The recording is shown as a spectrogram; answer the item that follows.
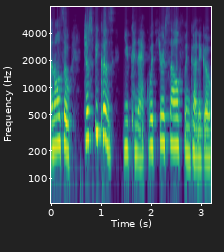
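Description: A woman speaks in an unremarkable speaking voice at a moderate pace. Her pitch varies in an ordinary way, over a quiet background. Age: 40s. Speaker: breathwork coach and former neuroscientist. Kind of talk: casual interview chat.

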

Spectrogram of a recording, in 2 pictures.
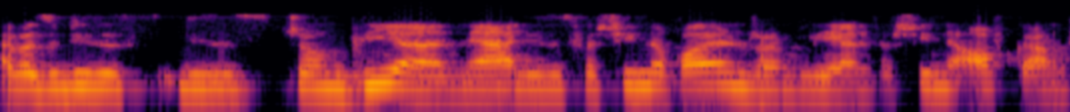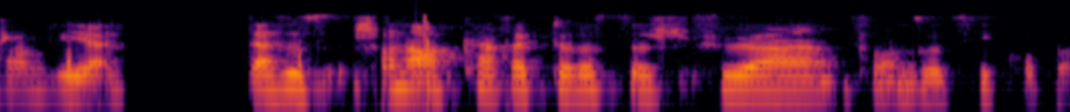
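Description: A woman talks fairly quickly at a medium pitch in an unremarkable speaking voice. Her intonation stays fairly even. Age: 40s. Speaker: startup founder. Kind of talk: interview.

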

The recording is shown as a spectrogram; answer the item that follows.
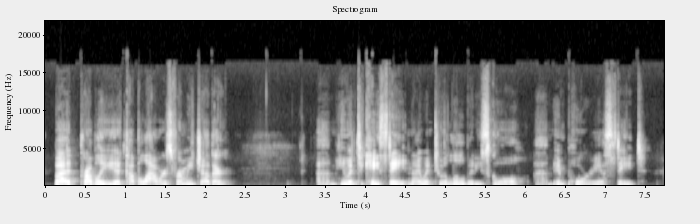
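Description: A woman with a Midwestern American accent and a fairly low pitch talks at a moderate pace with very wide pitch swings and big swings in loudness. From US Midwest. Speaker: bereaved mother, grief support founder. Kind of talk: interview.

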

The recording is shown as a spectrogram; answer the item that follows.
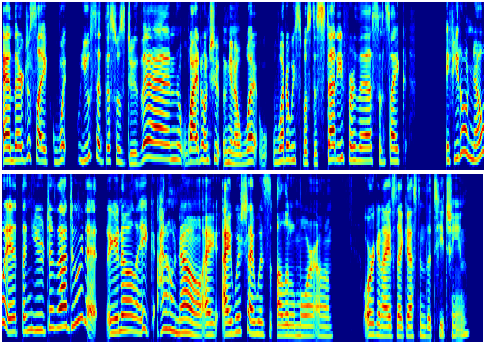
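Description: With an American accent, a woman uses a normal speaking voice at a fairly high pitch, moderate pace and lively intonation, the sound dry and close with no echo. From Texas. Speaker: professor and video producer. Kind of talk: casual chat. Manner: direct.

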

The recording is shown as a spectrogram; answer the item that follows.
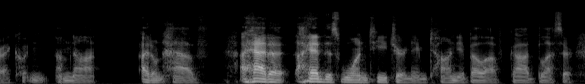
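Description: Speaking at a fairly quick pace, a man with an American accent has a very deep, low pitch, a bright, sharp tone and ordinary pitch variation. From Virginia, US South. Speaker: horror writer. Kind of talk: casual chat. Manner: animated.

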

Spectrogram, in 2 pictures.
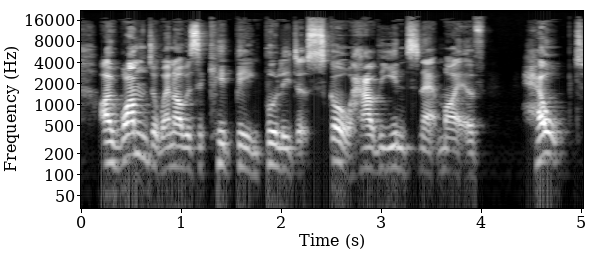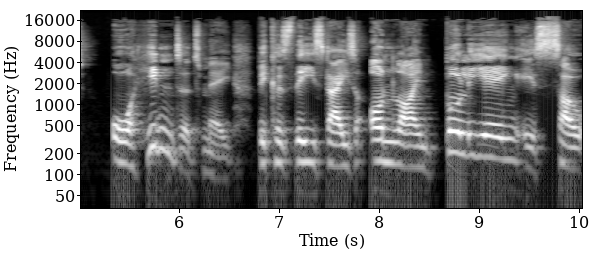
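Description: Against a silent background in a very clean recording, a man with a fairly high pitch speaks at a fairly slow pace with lively intonation and an animated tone. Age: 40s. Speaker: professional poet. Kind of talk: casual chat.

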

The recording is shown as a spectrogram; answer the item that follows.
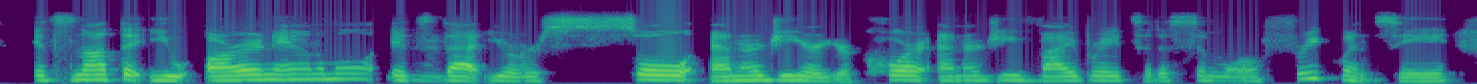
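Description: A woman's normal speaking voice at a medium pitch, moderate in pace with hardly any pauses, fairly even in intonation but with big swings in loudness. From raised overseas, US family. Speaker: animal soul reader and artist. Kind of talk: interview conversation.

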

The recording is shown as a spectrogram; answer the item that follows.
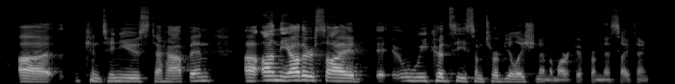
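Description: Lively intonation and big swings in loudness mark an ordinary speaking voice at a fairly quick pace. The recording is very clean with a silent background. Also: man, fairly high pitch for a man. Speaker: podcast co-host. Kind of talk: casual chat, news recap.

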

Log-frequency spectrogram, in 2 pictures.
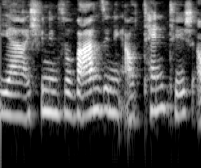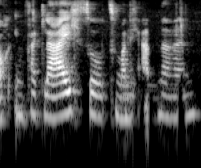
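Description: A woman's somewhat breathy, medium-pitched voice, fairly slow with hardly any pauses and a monotone, flat intonation. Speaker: self-love coach and author. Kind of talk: podcast interview.

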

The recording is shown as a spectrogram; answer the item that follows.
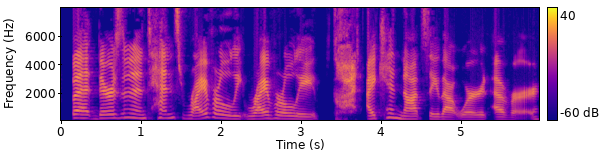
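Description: A woman with an American accent speaks loudly in a bright, sharp tone at a fairly high pitch, her intonation lively, on a very clean recording with a silent background. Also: fairly slow pace. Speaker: podcast co-host. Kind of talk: casual chat. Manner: laughs a lot, loud laugh.

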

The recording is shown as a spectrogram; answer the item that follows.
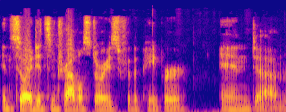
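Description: A woman speaks with a Canadian accent. Her pace is fairly quick. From Canada, Ottawa. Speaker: freelance journalist. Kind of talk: casual interview.

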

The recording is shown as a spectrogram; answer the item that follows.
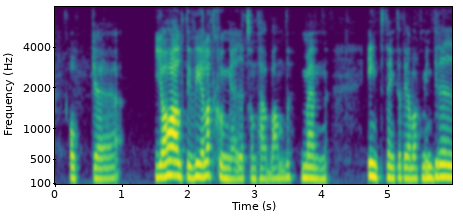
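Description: A woman's normal speaking voice at medium pitch with fairly even intonation. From Stockholm suburbs, Sweden. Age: 20s. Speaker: band singer. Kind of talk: interview.

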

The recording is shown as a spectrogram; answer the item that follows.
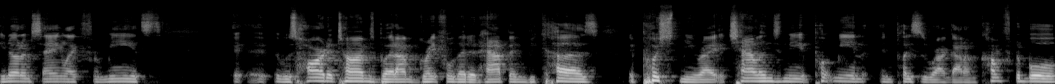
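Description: Recorded very cleanly against a silent background, a man with an American accent talks at a fairly quick clip in an ordinary speaking voice, fairly high for a man, with ordinary pitch variation. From Portland, Oregon (arrived at 9 from Iraq). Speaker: author and speaker. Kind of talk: casual interview chat.

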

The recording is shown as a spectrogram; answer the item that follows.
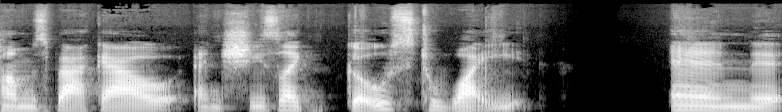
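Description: A woman with an American accent and a very deep, low pitch speaks at a very slow pace with fairly even intonation on a very clean recording with a silent background. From Pennsylvania. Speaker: former pro snowboarder, brain injury survivor. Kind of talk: interview.

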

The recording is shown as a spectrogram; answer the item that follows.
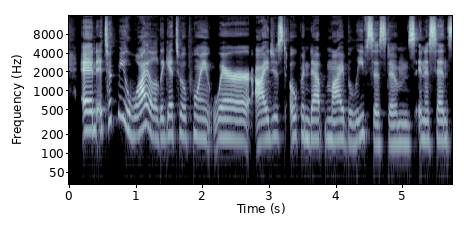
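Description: The speech shows ordinary pitch variation on a very clean recording with a silent background. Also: woman. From Canada (Ontario, then Nova Scotia). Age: 40s. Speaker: podcast host. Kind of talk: solo monologue. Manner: casual, hesitant with many fillers.

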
